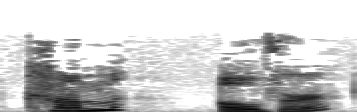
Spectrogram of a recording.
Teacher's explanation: we don't put any pause between the two words, but instead we link them or connect them so that they sound like one word · Term: linking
